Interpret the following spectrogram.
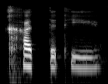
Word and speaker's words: khattiti: Khattiti. Gratitude. Gratitude. The tea. Okay. The underline X is pronounced in the back of your throat. Just make a little friction with the back of your tongue.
